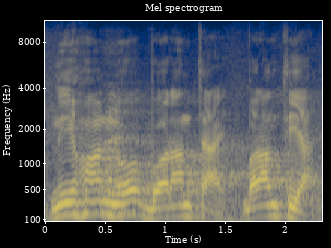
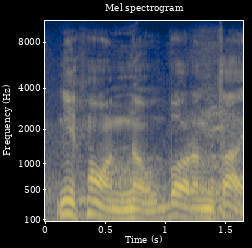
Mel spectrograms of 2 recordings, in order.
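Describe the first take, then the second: First: "نی ہون نو بوران تائی" kept level, without pitch glides; Japanese-style reading. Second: "نی ہون نو بورن تائی" read with Chinese-style rising and falling tones. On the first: Teacher shows students the flat Japanese way of saying "نی ہون نو بوران تائی". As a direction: say "نی ہون نو بوران تائی" straight and even, like Urdu. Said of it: "جاپانی پڑھیں گے تو یوں پڑھیں گے". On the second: Teacher shows students the Chinese way, with "نی ہون نو بورن تائی" in gliding tones. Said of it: "اگر چائنیز طرح پڑھیں گے تو یوں پڑھیں گے". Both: Shown as a demonstration.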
